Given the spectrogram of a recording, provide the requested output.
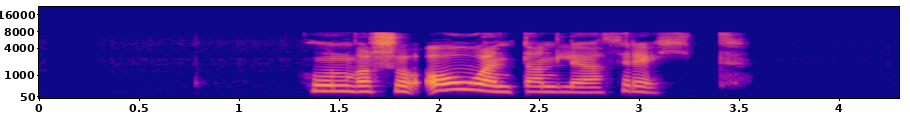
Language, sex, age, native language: Icelandic, female, 40-49, Icelandic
